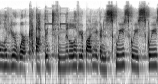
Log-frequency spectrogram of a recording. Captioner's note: timer beeps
